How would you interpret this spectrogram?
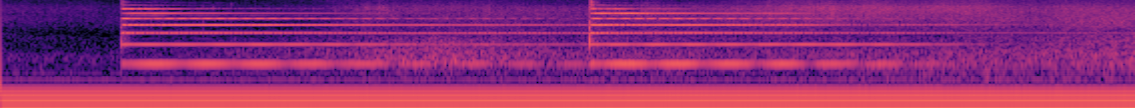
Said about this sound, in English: So the bell is the invitation to let go of whatever was happening before and just be present with what's right here, right now, in this mind and this body.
